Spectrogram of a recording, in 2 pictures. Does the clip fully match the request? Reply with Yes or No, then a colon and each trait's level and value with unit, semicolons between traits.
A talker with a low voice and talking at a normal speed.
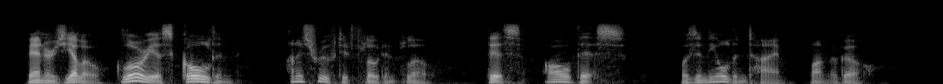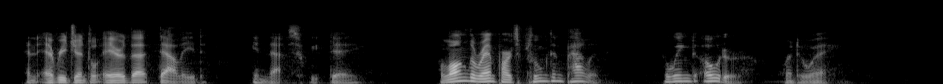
No: very low, 90 Hz; slow, 125 wpm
